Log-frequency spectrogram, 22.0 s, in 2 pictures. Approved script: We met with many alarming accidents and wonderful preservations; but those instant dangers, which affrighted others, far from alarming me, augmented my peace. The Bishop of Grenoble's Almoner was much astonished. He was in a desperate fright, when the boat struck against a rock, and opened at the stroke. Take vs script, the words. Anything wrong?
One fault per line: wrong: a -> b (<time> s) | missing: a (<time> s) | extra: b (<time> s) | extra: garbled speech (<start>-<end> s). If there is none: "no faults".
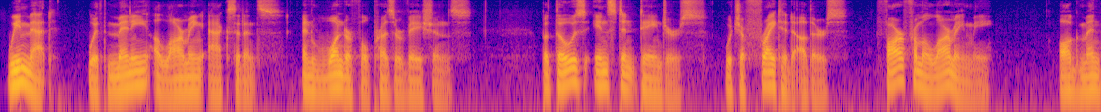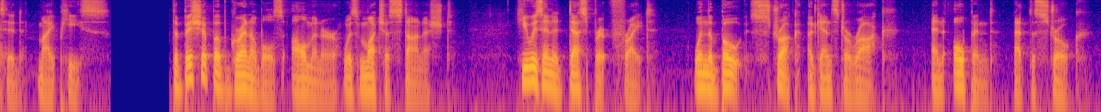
no faults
